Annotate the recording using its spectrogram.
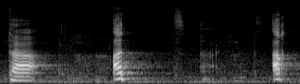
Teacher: si ta itu huruf sifatnya sifat hamas. Dan tidak hamas doang, ada syiddahnya, ada kuatnya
